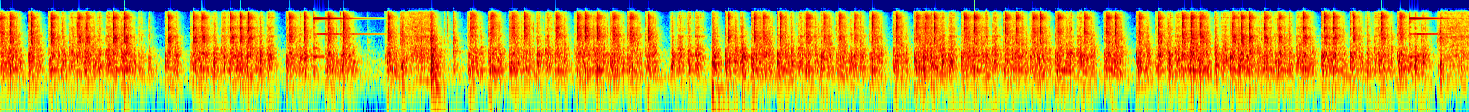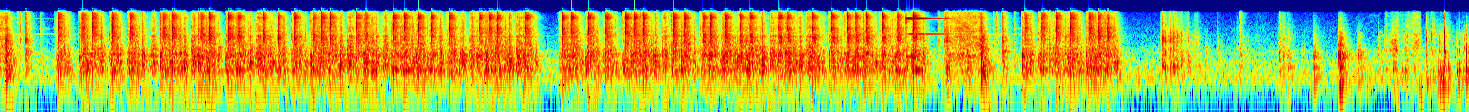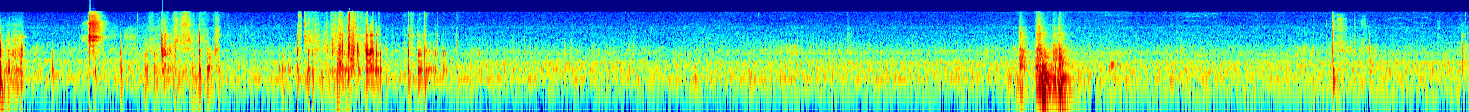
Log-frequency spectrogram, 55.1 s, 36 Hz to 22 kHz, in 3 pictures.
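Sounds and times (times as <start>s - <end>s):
typewriter margin bell ringing: 3.7s - 5.4s, 17.4s - 19.3s, 29.0s - 32.3s.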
